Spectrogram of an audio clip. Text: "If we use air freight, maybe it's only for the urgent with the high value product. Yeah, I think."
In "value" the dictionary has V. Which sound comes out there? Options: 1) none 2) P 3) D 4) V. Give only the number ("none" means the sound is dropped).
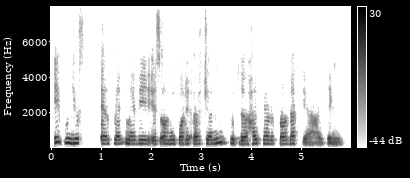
2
